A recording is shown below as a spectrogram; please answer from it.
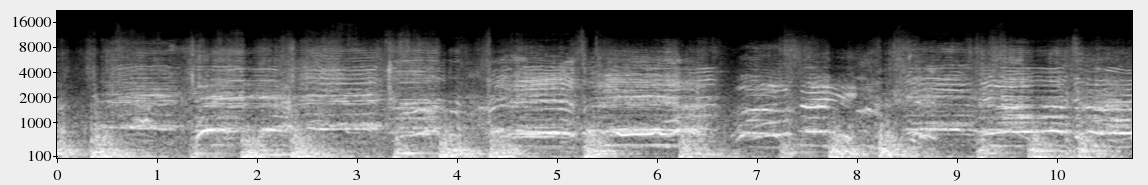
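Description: A large group of futon daiko bearers shouting a rhythmic carrying chant together, short calls repeating about once a second as they shoulder the float.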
